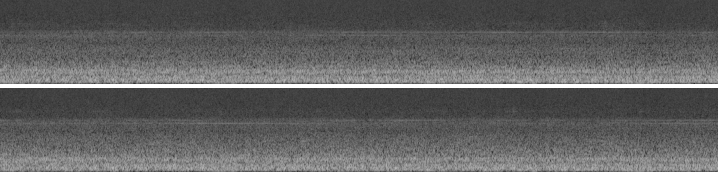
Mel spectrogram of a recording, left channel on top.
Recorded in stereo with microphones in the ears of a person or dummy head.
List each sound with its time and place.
Only background noise.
